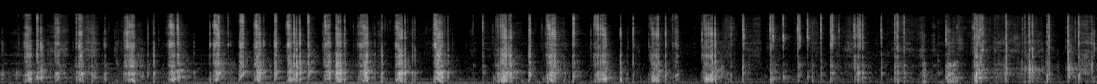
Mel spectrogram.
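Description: Long black nails scratch and rub the body, orange cap and label of an empty, hollow, clear plastic sports drink bottle lying on a table. A rapid series of short, dry scratches and clicks sounds bright and crackly, with a faint hollow resonance around 500 Hz and almost no low end.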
